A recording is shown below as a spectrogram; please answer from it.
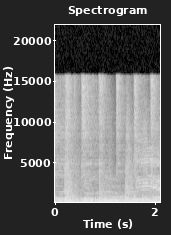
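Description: A gospel praise song: women's voices singing together into microphones over guitar accompaniment with a steady beat.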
